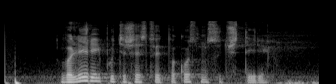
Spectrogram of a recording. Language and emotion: Russian, neutral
